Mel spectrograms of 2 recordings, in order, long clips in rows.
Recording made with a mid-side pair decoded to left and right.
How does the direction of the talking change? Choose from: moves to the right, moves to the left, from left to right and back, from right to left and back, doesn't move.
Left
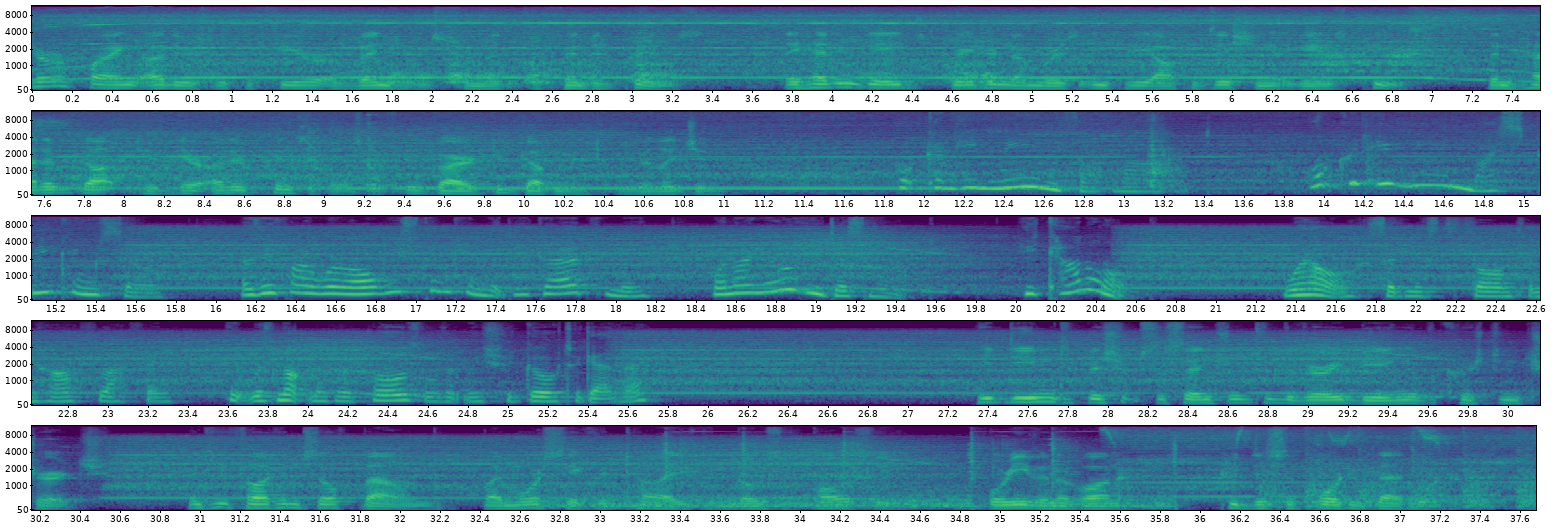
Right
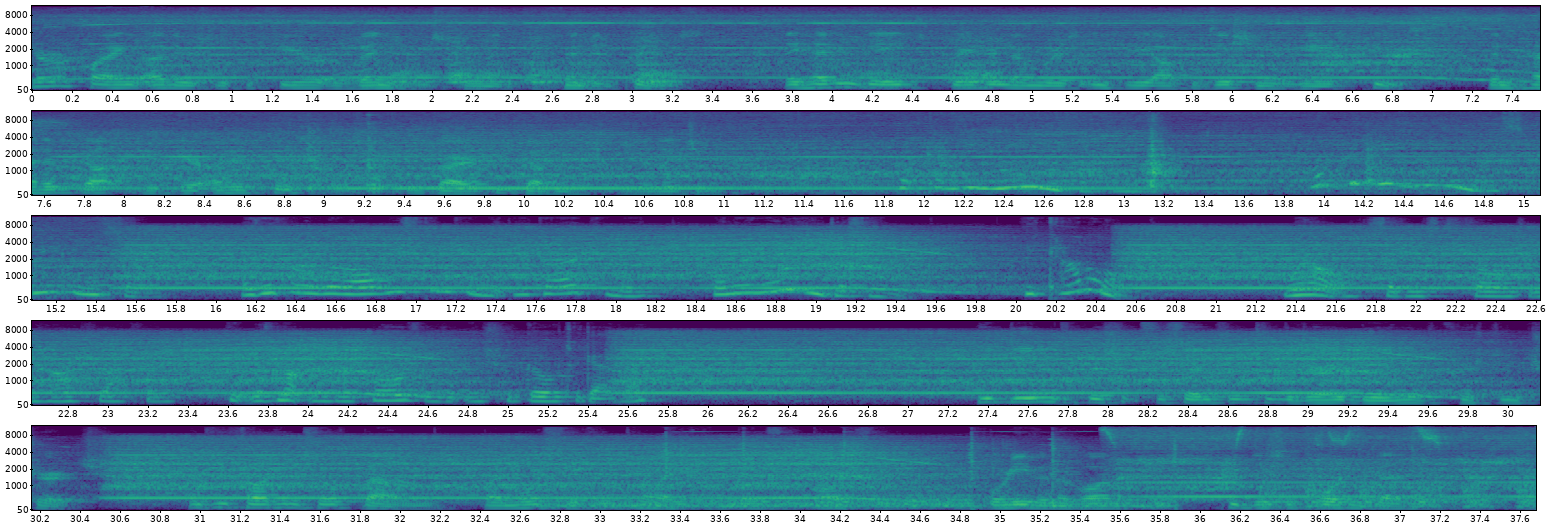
doesn't move.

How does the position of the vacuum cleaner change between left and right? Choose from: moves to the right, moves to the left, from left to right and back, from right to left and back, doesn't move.
moves to the right.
